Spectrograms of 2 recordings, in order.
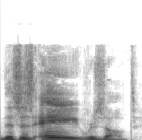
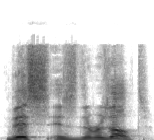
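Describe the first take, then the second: First: "a" stressed as a full "ay"; careful correction leaning on "a", said "ay"; emphatic "ay" in place of unstressed "a". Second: Said in the usual way. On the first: Shown as a demonstration. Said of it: "Ah, be careful".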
